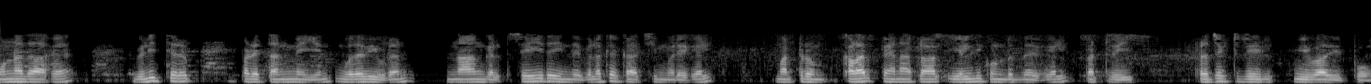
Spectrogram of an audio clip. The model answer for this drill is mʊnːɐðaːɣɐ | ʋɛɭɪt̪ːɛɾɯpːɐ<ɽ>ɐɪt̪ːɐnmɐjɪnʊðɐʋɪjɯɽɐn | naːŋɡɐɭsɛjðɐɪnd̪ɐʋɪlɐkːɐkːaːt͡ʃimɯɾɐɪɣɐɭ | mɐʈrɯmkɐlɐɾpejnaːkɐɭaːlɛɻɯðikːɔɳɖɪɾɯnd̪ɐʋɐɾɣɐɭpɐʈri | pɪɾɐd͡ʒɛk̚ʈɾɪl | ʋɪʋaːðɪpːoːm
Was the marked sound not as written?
no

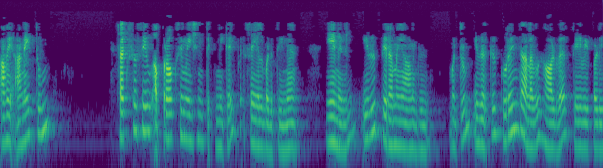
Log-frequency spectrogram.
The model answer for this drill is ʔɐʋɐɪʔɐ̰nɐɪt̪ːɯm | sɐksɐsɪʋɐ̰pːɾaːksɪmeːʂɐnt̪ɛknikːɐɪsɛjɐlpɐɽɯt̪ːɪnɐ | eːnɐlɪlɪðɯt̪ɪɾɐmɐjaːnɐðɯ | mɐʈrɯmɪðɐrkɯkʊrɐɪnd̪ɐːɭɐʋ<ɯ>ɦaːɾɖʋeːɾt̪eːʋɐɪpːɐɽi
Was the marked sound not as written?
no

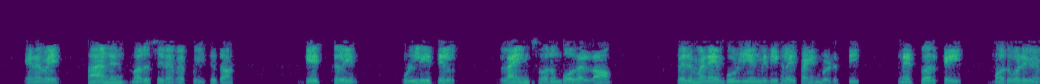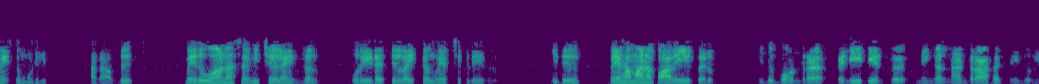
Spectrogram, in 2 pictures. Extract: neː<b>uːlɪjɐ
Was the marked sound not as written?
no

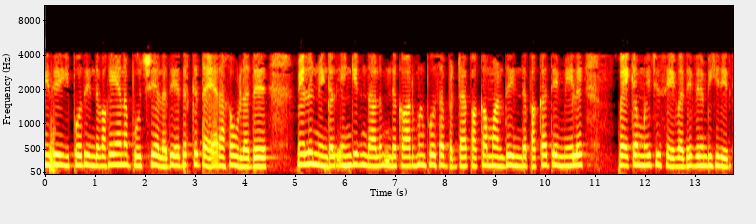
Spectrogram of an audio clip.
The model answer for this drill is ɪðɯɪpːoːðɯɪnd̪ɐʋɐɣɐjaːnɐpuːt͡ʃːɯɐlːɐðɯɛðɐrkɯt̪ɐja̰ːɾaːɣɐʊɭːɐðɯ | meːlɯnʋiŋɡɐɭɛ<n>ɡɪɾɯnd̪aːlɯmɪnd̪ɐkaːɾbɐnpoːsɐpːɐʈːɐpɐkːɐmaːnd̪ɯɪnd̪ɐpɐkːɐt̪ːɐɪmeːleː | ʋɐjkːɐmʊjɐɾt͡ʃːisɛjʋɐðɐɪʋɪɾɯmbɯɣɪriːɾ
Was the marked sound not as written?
yes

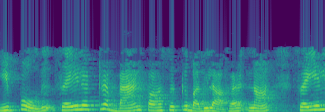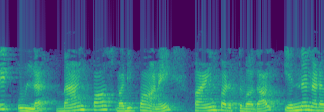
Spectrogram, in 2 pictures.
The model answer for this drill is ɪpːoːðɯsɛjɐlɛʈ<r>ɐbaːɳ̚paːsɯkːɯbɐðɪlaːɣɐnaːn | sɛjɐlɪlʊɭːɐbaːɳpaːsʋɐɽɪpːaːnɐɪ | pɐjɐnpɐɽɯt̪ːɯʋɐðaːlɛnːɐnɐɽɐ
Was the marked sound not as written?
no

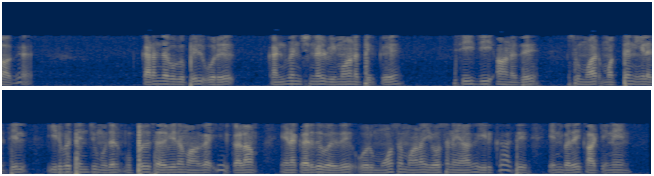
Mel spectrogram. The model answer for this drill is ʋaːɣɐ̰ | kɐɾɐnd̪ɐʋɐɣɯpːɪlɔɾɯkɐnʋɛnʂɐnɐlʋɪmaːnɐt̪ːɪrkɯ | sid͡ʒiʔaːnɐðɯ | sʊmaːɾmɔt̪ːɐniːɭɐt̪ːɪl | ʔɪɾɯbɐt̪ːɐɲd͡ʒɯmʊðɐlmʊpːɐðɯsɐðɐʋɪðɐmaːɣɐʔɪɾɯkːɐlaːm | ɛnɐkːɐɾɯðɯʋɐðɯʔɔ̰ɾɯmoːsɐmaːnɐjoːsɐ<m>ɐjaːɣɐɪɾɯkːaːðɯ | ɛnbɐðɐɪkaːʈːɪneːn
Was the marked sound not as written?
yes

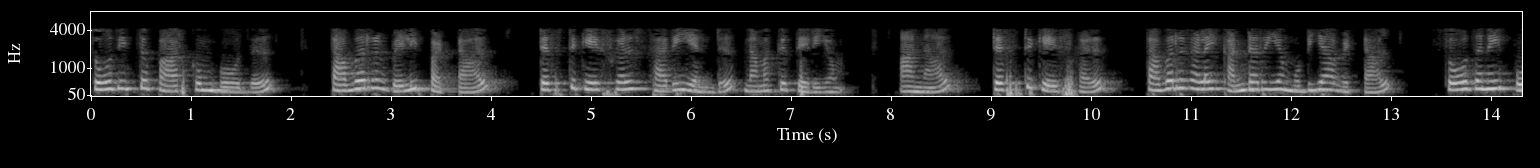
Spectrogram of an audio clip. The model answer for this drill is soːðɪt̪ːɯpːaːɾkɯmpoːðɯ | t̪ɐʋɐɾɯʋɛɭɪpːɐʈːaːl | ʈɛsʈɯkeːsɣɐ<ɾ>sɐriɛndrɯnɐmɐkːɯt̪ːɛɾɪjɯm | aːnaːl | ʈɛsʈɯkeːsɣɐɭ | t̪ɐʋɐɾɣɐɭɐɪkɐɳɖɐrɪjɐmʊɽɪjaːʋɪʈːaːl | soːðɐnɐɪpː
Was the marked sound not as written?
yes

